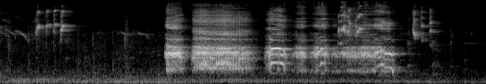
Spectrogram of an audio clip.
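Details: A native Solok Kukuak Balenggek chicken gives a loud, rich crow broken into about five linked syllables over roughly two and a half seconds, with brief high chirps before and after.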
